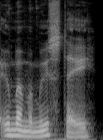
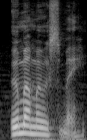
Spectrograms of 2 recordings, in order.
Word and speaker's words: Uma Musume: Yeah, I think I'm just using the A from Uma on the Mu part.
